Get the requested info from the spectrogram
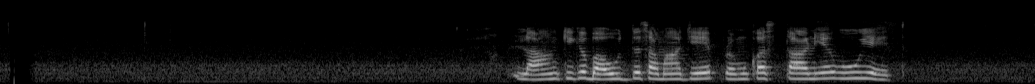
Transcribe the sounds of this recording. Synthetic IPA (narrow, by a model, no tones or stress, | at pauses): laːŋkikəbɐud̪jəsɐmaːd͡ʒeːpɾəmukʰəst̪ʰaːnijəʋuːjeːt̪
